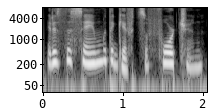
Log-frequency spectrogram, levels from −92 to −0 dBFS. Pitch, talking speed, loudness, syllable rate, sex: 200 Hz, 260 wpm, -17 LUFS, 5.7 syllables/s, female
